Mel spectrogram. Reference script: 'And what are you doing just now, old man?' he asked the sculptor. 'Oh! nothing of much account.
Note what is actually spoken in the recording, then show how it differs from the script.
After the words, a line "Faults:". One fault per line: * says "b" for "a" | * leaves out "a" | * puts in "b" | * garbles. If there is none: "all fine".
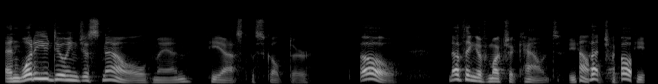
'And what are you doing just now, old man?' he asked the sculptor. 'Oh! nothing of much account. [garbled]
Faults:
* garbles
